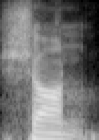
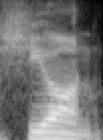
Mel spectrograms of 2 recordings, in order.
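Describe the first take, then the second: First: The ending is a single syllable, 'shon'. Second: The ending has an extra glide, 'shiyon'. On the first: The speaker calls it wrong. "শন না" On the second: The speaker calls it right.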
